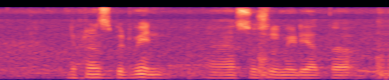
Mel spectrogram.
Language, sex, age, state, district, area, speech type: Kashmiri, male, 18-30, Jammu and Kashmir, Baramulla, rural, spontaneous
